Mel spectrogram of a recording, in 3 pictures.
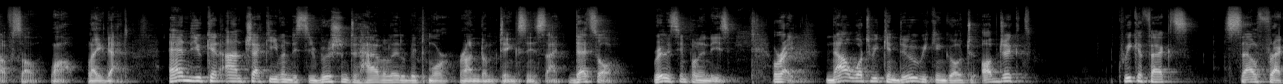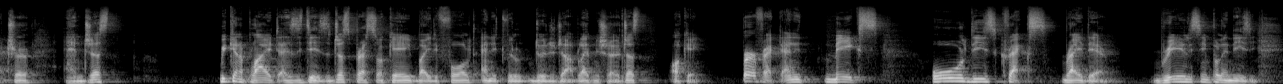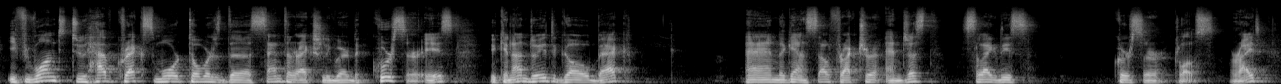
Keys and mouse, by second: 3.5 click, 9.5-22.3 drag, 28.7 click, 29.8 ctrl+z, 31.1-38.4 drag.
